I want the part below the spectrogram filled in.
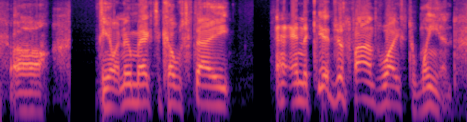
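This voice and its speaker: A man with a strong Southern accent speaks at a fairly high pitch in a bright, sharp tone. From Middle Tennessee. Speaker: college football panelist. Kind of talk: casual sports talk.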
